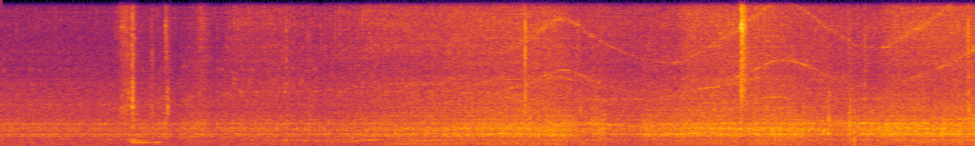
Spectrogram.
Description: A truck engine is revving up and a person speaks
